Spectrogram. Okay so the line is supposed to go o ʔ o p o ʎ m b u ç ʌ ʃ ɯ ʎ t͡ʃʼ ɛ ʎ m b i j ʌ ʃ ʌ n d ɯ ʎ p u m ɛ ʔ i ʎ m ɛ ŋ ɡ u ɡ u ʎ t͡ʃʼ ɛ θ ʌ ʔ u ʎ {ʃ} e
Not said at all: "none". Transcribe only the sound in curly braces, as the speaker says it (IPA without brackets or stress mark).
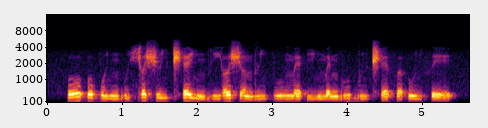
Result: θ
